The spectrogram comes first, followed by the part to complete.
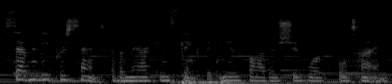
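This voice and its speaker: A woman reads scripted documentary narration in a lowish voice. Music plays clearly underneath her. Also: moderate pace.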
